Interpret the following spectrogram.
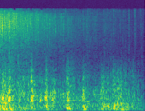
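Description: Logo-intro sound effect: a thunder-like rumble dying away after a boom, with faint crackles, fading out toward the end.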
